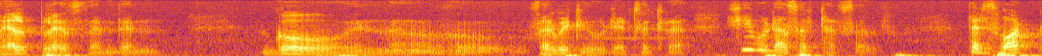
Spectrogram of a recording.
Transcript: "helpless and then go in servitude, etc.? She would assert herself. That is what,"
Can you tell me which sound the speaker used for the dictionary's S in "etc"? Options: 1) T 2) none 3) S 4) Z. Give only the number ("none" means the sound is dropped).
3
